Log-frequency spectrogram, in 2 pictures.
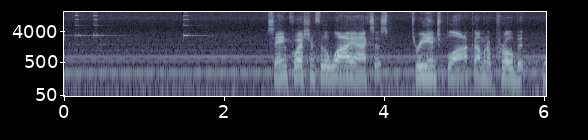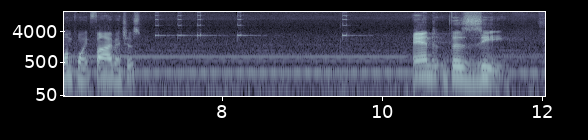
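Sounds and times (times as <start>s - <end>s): high keypad beeps: 0.0s - 0.7s, 1.5s - 1.9s, 7.2s - 8.5s, 9.5s - 9.8s
steady low hum: 0.0s - 12.0s.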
